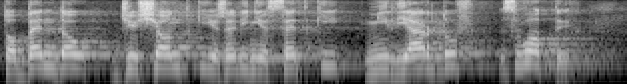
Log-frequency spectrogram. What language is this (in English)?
Polish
